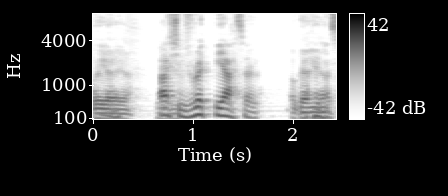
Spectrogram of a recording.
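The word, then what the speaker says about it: Beato: seven so oh yeah yeah actually was rick biato okay that's how you say his name um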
